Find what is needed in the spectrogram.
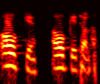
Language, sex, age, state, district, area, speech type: Gujarati, female, 18-30, Gujarat, Ahmedabad, urban, conversation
